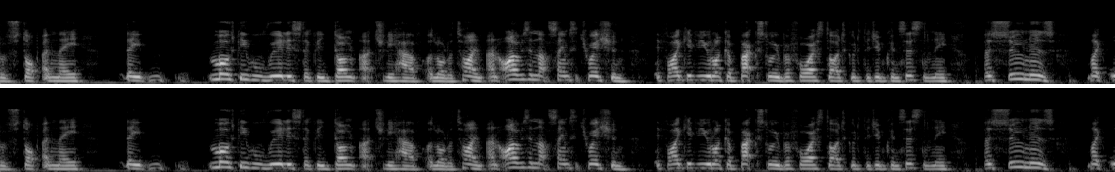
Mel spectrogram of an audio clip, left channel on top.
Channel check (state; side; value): quieter; right; 3.1 dB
